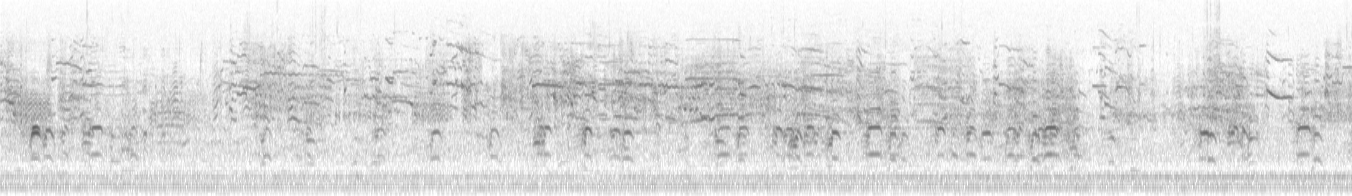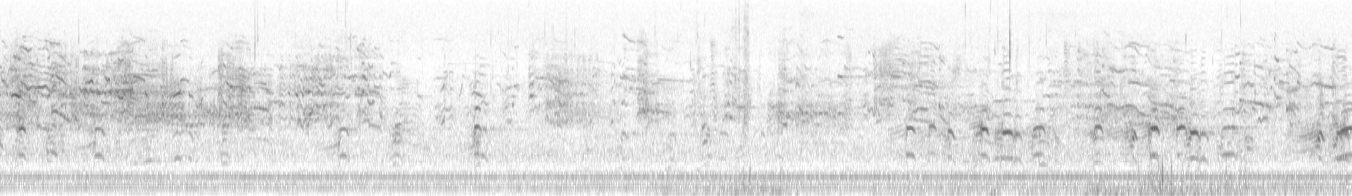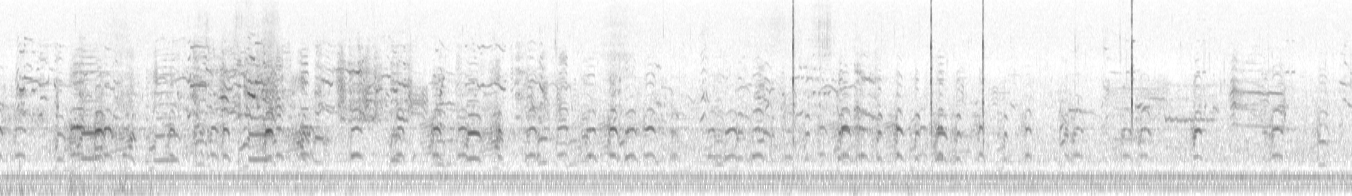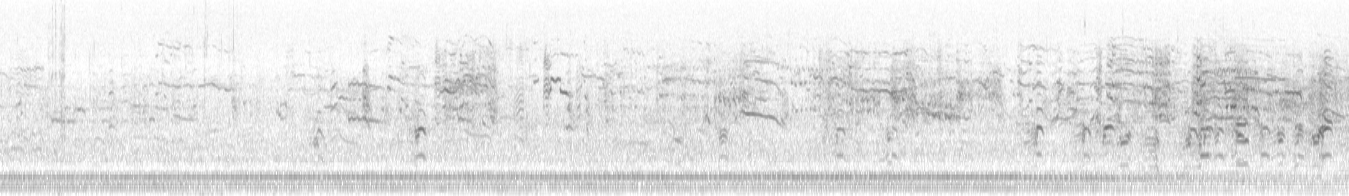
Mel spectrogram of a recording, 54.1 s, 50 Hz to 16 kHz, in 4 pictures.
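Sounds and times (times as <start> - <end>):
geese honking: 0.0 - 54.0
steady low hum: 0.0 - 54.0.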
